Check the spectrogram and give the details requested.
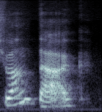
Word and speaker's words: Świątek: The correct pronunciation is Świątek.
